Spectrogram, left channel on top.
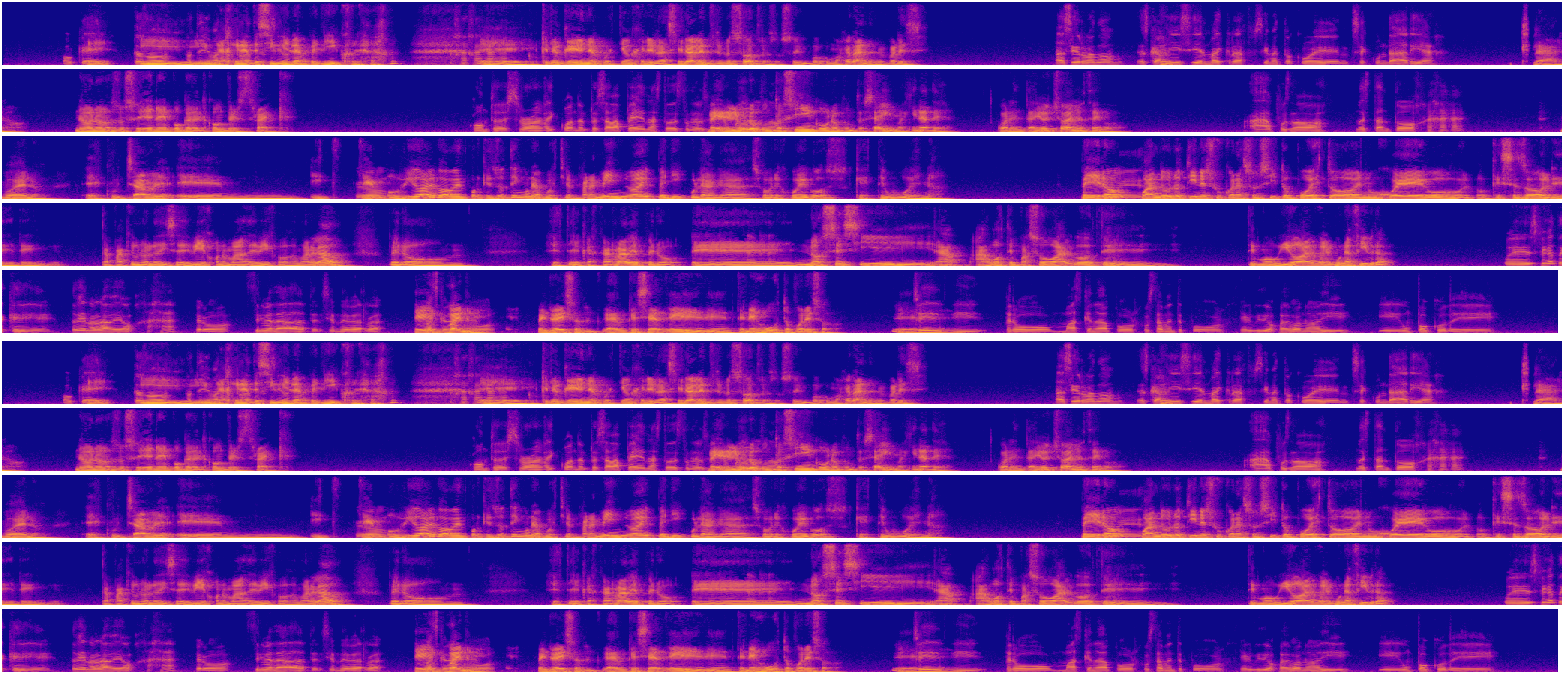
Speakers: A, on the right; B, on the left.
A: Ok,
B: eh,
A: entonces
B: y
A: no, no te
B: imagínate
A: llama tanto la atención.
B: si vi la película. <laughs>
A: <laughs>
B: Eh, creo que hay una cuestión generacional entre nosotros. Yo soy un poco más grande, me parece.
A: Ah, sí, hermano, es que
B: Yo,
A: a mí sí, el Minecraft sí me tocó en secundaria,
B: claro. No, no, yo soy de la época del Counter-Strike.
A: Counter Strike, cuando empezaba apenas todo esto de
B: A
A: los
B: ver,
A: videojuegos,
B: el uno uno punto
A: ¿no?
B: cinco uno punto seis imagínate. cuarenta y ocho años tengo.
A: Ah, pues no, no es tanto, <laughs>
B: Bueno, escúchame. eh, ¿y
A: pero
B: te movió algo? A ver, porque yo tengo una cuestión. Para mí no hay película sobre juegos que esté buena. Pero
A: pues,
B: cuando uno tiene su corazoncito puesto en un juego, o qué sé yo, le- le- capaz que uno lo dice de viejo nomás, de viejo amargado. Pero. este, el cascarrabias, pero eh,
A: <laughs>
B: no sé si a, a vos te pasó algo, te, te movió algo, alguna fibra.
A: pues fíjate que todavía no la veo, <laughs> pero sí me da la atención de verla,
B: Eh,
A: más que
B: bueno,
A: nada por...
B: pero eso, aunque sea, eh, tenés gusto por eso. Eh,
A: Sí, y, pero más que nada por justamente por el videojuego, ¿no? Y, y un poco de,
